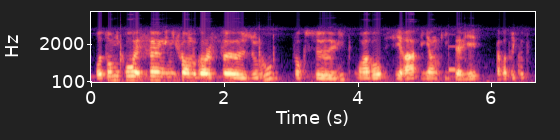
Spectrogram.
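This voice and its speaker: A man makes radio contact over a ham link, his mid-range voice steady and moderately paced. He hesitates with lots of fillers and spells call signs phonetically. The handheld mic's signal, decoded by a receiver, sounds tinny and narrowband digital with faint hiss.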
